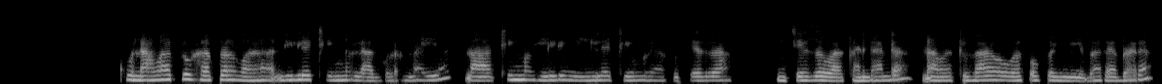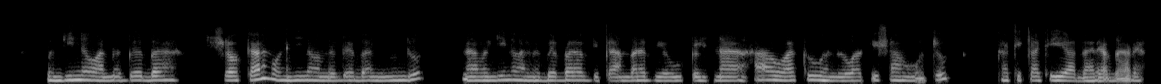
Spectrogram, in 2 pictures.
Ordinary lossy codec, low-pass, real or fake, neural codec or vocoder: Opus, 16 kbps; 7.2 kHz; fake; codec, 24 kHz, 1.5 kbps, HILCodec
